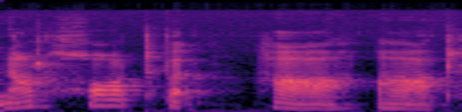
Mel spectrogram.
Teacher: Think of just like the doctor says say ah, your tongue is down and flat and your lips aren't rounded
